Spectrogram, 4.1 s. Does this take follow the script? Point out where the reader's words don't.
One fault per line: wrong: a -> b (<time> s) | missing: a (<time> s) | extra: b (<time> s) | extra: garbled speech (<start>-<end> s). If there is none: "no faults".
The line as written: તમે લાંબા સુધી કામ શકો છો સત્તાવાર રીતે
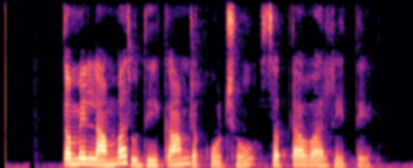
no faults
